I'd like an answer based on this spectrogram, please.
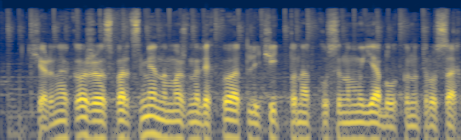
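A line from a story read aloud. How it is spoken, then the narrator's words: Muttered. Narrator (Russian): пробормотал я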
